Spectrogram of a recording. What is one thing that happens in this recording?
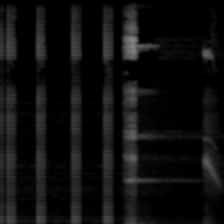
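Short electronic menu beeps tick in quick succession.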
